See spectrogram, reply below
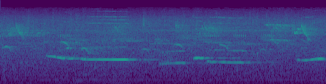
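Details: Early-morning bird whistling in Munnar, India, at five o'clock: drawn-out clear notes that slide downward and shift pitch unevenly, sounding like a person unable to hold a note, over a busy chorus of other birds.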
